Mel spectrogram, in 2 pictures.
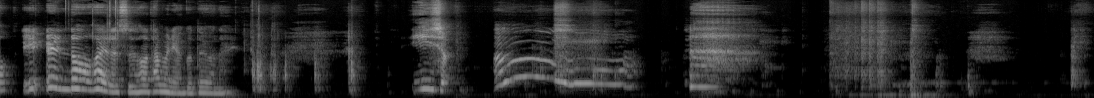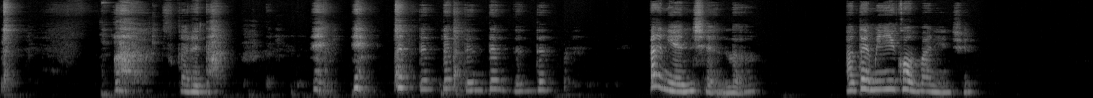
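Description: A young woman speaks playfully and with animation close by.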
